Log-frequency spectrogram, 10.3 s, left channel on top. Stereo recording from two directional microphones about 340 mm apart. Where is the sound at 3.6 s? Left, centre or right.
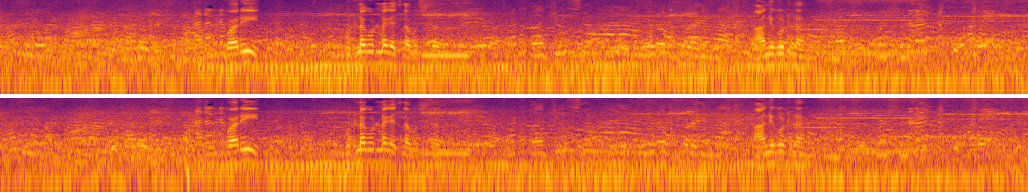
Centre.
